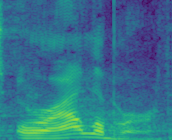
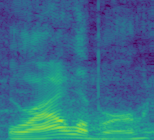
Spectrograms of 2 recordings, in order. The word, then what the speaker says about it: Oralabor: It took me probably six weeks to figure out how to pronounce Orlabor Road. It's Oralabor. That's how you pronounce it. Oralabor. Anywhere else in the country, it wouldn't be Oralabor, but you say Oralabor, and people look at you like there's something wrong with you you ask questions like, where do you shop?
